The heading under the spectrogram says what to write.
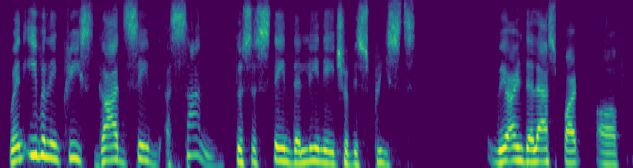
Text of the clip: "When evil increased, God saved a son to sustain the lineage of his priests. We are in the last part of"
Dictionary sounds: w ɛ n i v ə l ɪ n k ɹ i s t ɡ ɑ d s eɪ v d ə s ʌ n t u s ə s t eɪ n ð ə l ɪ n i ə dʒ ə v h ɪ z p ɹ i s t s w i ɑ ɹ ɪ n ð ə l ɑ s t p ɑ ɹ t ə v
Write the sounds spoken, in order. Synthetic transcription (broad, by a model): w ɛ n i v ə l ɪ n k ɹ i s t ɡ ɑ d s eɪ v d ə s ʌ n t u s ə s t eɪ n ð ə l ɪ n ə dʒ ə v h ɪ s p ɹ i s t s w i ɑ ɹ ɪ n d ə l ɑ s t p ɑ ɹ t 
